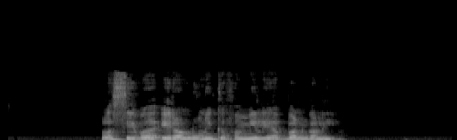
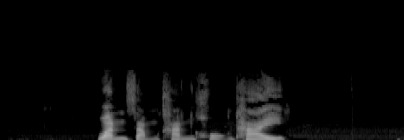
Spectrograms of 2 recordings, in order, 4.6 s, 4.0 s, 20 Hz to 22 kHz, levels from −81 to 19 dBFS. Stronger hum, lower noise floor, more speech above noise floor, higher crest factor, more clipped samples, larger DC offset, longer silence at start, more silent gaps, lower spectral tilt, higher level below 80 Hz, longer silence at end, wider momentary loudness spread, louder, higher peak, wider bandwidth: neither; about the same, -71 dBFS vs -74 dBFS; about the same, 46 dB vs 48 dB; second, 16 dB vs 24 dB; neither; neither; about the same, 1 s vs 1 s; neither; first, -6 dB/octave vs -4.5 dB/octave; about the same, -78 dBFS vs -78 dBFS; about the same, 1.15 s vs 1.2 s; second, 7 LU vs 14 LU; about the same, -26 LUFS vs -26 LUFS; second, -12 dBFS vs -4 dBFS; about the same, 11 kHz vs 11 kHz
